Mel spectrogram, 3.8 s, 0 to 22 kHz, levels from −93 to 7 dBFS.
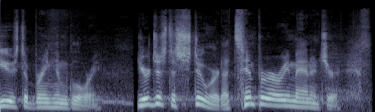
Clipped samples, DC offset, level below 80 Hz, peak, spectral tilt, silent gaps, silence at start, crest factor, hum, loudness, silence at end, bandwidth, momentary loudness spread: under 0.1%; under 0.1%; -68 dBFS; -10 dBFS; -4 dB/octave; none; 0 s; 16 dB; none; -25 LUFS; 0.05 s; 16.5 kHz; 11 LU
